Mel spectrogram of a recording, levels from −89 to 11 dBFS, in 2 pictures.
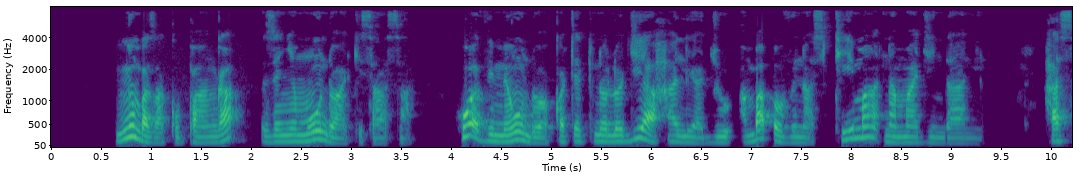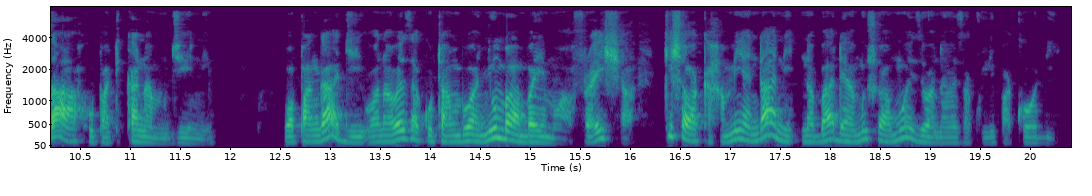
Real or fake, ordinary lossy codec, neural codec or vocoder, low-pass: real; MP3, 64 kbps; none; 7.2 kHz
